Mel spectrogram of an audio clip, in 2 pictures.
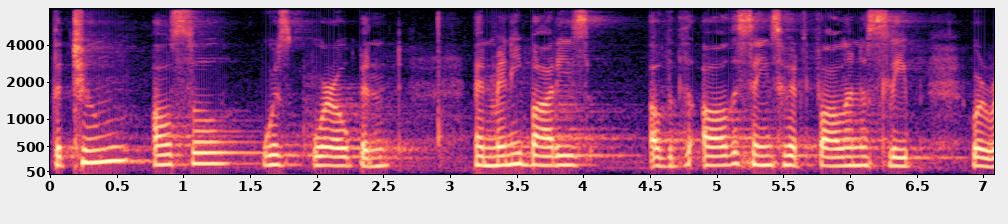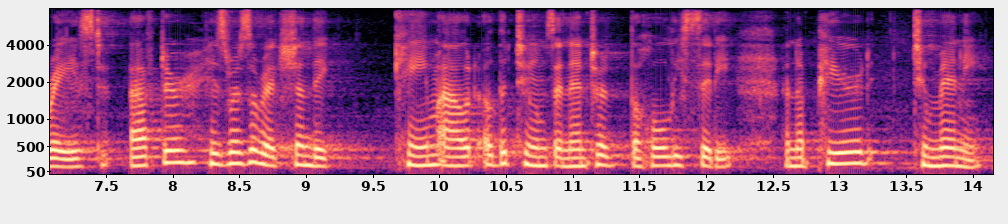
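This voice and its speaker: A woman reads scripture as the narrator of a church dramatic reading. Her voice sits low and is dark and mellow, with the long reverb of a large sanctuary around it. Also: normal speed. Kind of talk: church readers' theater narration.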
